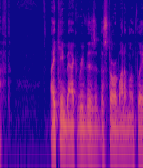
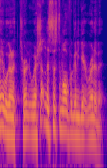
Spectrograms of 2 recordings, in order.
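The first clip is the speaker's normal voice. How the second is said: loud, raised voice, teasing the guys; mock teasing announcement; 4 semitones higher, 9 dB louder, faster than usual. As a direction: call it out like a prank announcement. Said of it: "And I tell 'em".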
